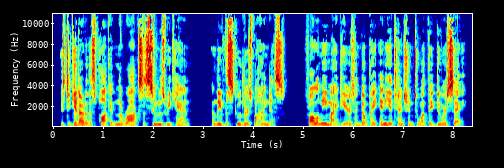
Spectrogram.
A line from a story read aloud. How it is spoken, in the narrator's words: said the shaggy man to his friends in a low tone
